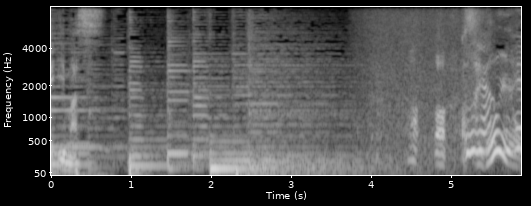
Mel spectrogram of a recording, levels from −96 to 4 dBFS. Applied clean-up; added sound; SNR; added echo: none; none; none; none.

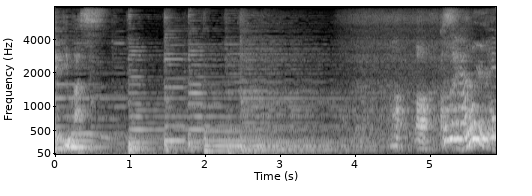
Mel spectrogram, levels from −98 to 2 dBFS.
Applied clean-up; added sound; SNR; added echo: none; none; none; reverberation time 0.7 s.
